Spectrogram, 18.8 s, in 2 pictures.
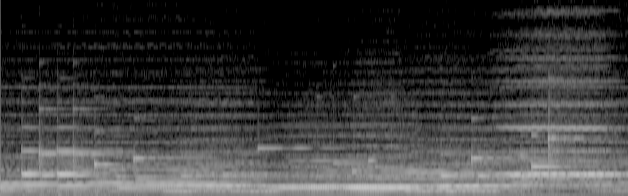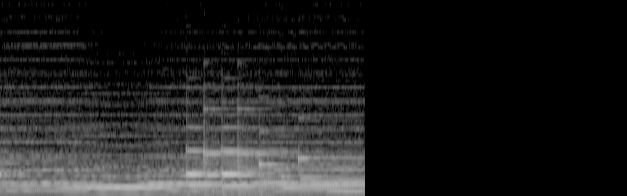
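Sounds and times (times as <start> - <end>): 
classical music: 0.0 - 14.9.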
